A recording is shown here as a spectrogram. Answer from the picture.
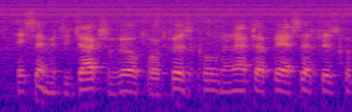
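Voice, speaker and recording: Delivered at a very fast pace in a Southern US accent, the speech carries audible room echo. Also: man. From north Florida. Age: 70s. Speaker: war veteran. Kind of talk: oral history interview.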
